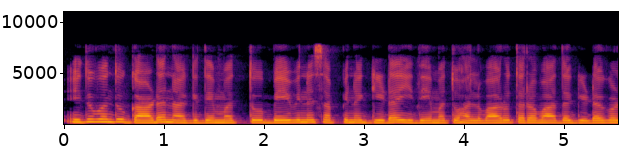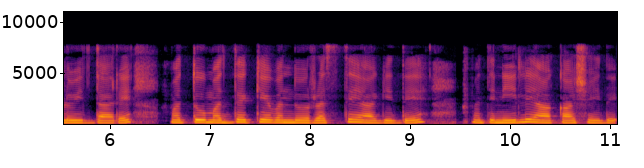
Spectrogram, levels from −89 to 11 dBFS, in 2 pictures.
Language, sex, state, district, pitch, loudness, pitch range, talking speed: Kannada, male, Karnataka, Dharwad, 210 Hz, -14 LUFS, 200-225 Hz, 120 wpm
